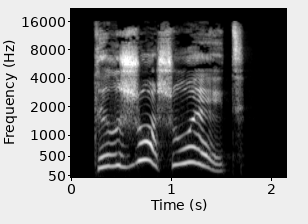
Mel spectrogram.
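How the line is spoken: Exclaimed. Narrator (Russian): воскликнула ... Скарлетт

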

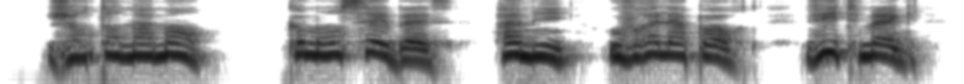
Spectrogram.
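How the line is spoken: Exclaimed. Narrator (French): s'écria Joe

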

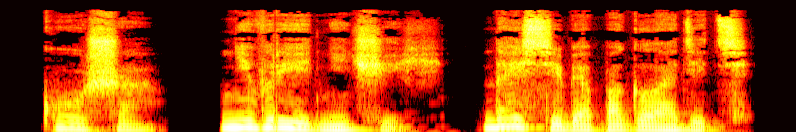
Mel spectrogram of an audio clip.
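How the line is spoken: Quiet request. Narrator (Russian): тихо попросила

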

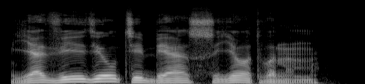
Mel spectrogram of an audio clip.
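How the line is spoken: Slow, thoughtful, to himself. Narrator (Russian): медленно и задумчиво сказал он вслух, но будто сам себе

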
